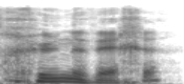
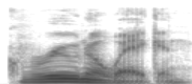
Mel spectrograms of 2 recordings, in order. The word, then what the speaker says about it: Groenewegen: So the actual Dutch pronunciation is Groenewegen. Yeah, I wouldn't have got we wouldn't have I'm got not that. even that good. But the Englishized version is Groenewegen. Grew, like a plant grew.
